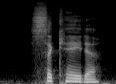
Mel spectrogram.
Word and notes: cicada: American English

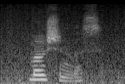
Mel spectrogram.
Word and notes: motionless: American English

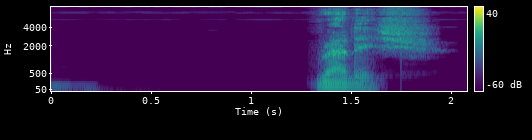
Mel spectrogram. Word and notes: radish: Australian English

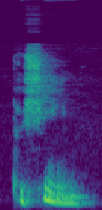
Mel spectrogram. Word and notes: poteen: British English

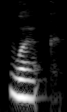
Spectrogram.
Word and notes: work: British English

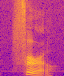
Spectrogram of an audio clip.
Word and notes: furrow: American English

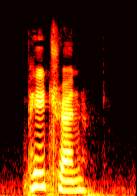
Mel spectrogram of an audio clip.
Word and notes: patron: American English

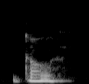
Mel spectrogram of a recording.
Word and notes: gong: British English

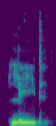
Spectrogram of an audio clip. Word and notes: lied: British English

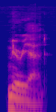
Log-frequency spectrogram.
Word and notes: myriad: Australian English

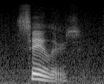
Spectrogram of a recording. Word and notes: sailors: American English

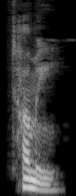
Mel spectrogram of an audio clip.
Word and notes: tummy: Australian English

